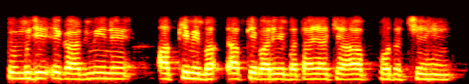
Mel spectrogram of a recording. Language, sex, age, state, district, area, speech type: Urdu, male, 18-30, Bihar, Purnia, rural, conversation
